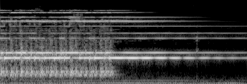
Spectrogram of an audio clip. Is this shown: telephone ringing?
yes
